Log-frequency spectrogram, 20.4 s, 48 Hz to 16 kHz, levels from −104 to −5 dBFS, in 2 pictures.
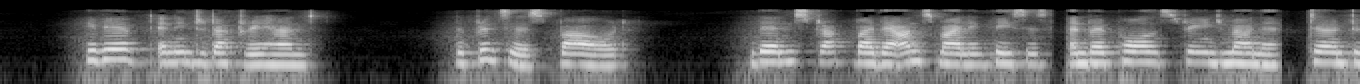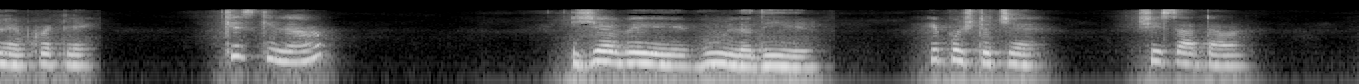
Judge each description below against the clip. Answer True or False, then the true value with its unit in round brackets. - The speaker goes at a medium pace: False (120 wpm)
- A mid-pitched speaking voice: False (210 Hz)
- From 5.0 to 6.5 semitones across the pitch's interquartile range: False (3.0 semitones)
